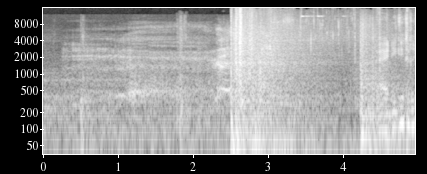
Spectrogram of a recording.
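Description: Matilda handgun shots in Resident Evil 2 Remake, a couple of sharp loud reports over a low rumbling game ambience, one near the middle and another toward the end.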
